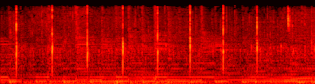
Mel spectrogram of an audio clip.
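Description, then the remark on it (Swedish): Steady, evenly spaced claps ring out about three times a second over a sustained low droning tone, a rhythmic round of applause for Jesus at a Sunday morning church service, with no voices. “Ska vi ge Jesus en stor applåd idag?”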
